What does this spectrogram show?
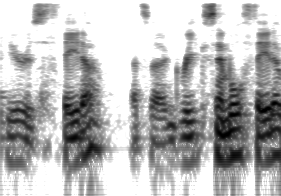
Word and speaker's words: theta: So the first one is coterminal, and so it says find a angle, and the way you pronounce this symbol right here is theta.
